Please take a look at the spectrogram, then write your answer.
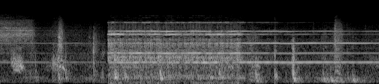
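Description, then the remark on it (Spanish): A telephone rings with a steady, bright electronic trill that starts abruptly and continues without pause, fairly loud, over faint background noise and brief rustles. “¿Crees que debemos contestar el teléfono?”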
